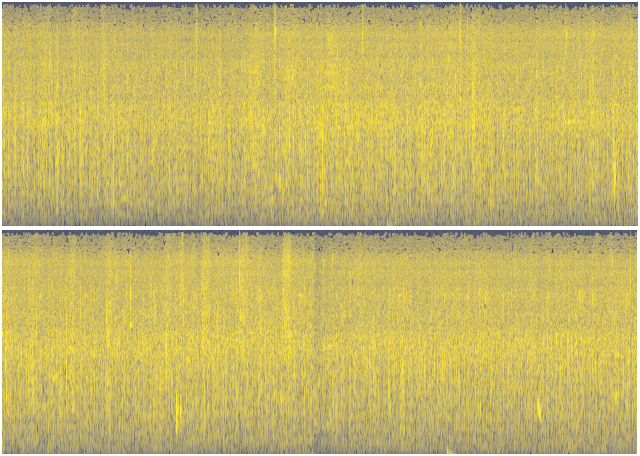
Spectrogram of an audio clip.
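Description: Steady rain falling on grass and puddle water. A few brief sharp sounds stand out above it, the loudest near the end.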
